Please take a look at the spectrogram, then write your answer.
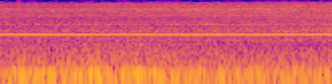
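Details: Raypak natural gas pool heater after heat exchanger cleaning for flame rollout: steady even low burner roar with no popping or surging, flame now burning straight up, firing normally.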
